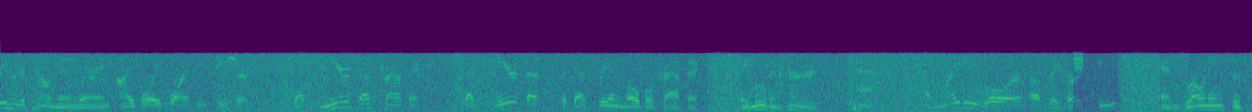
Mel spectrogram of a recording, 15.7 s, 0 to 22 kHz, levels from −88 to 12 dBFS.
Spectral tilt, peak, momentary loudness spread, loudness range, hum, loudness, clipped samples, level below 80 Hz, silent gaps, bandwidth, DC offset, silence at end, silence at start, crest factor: -1.5 dB/octave; -12 dBFS; 4 LU; 1 LU; none; -24 LUFS; under 0.1%; -44 dBFS; none; 3.3 kHz; under 0.1%; 0 s; 0 s; 14 dB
